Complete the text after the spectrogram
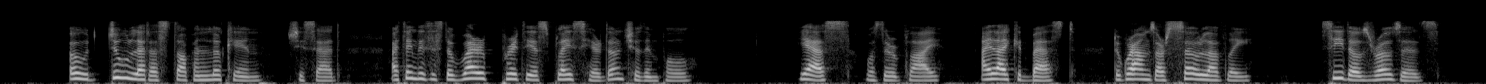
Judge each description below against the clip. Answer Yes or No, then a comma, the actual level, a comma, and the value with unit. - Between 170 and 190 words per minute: No, average, 155 wpm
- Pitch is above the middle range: Yes, high, 210 Hz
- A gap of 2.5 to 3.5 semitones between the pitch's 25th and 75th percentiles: No, average, 4.2 semitones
